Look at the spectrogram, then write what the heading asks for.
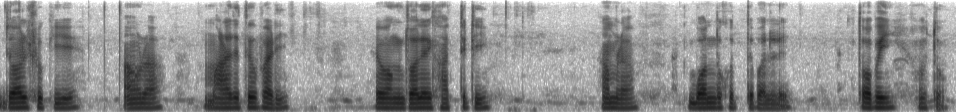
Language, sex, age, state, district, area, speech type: Bengali, male, 18-30, West Bengal, Birbhum, urban, spontaneous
